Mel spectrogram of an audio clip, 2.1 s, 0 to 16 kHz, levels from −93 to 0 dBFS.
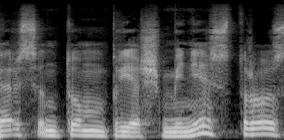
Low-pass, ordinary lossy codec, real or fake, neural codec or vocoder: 14.4 kHz; AAC, 64 kbps; real; none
